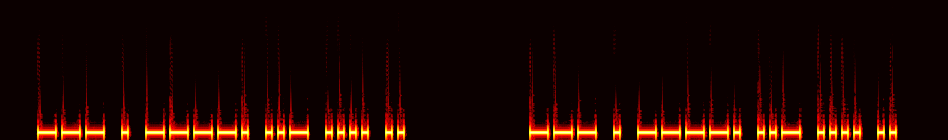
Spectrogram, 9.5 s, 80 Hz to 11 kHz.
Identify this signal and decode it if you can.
Morse code, heard as a keyed tone, about 20 wpm, 700 Hz. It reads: OE9UHI OE9UHI
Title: DXCC-100 Call Signs - 6 Characters - Repeated 2x - 20wpm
